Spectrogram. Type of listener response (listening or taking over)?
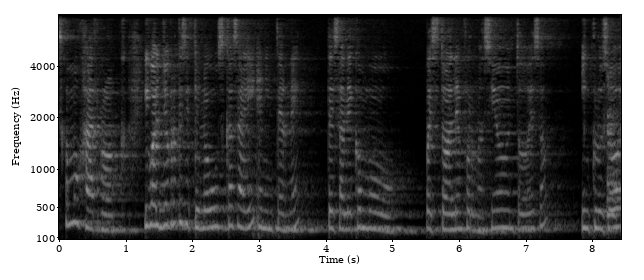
listening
